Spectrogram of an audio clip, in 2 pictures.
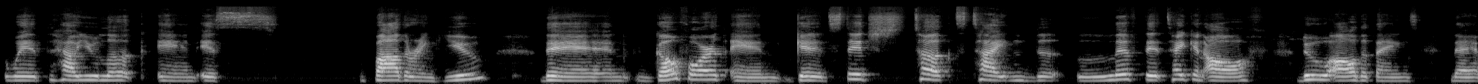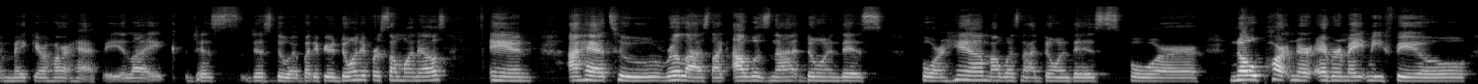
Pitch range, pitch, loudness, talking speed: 170-200 Hz, 180 Hz, -19 LUFS, 135 wpm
